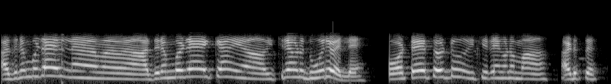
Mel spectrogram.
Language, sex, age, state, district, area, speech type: Malayalam, female, 45-60, Kerala, Kottayam, urban, conversation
